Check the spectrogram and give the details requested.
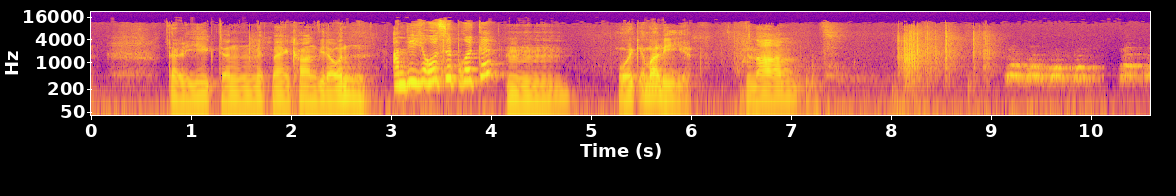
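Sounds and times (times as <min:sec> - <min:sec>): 
speech: 0:00.8 - 0:07.5
dog barking: 0:09.1 - 0:10.5.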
